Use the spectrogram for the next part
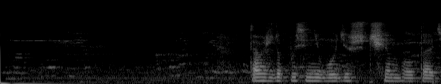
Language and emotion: Russian, neutral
